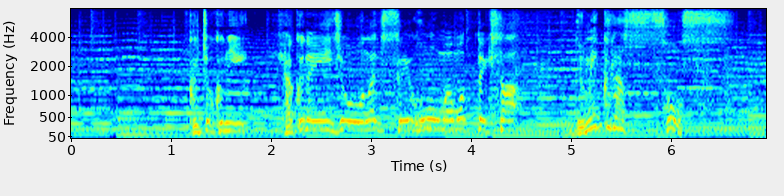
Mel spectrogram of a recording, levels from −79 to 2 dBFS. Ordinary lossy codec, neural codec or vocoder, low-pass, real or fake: none; none; none; real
